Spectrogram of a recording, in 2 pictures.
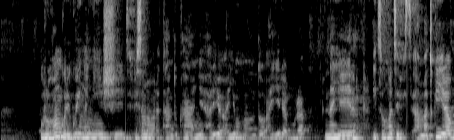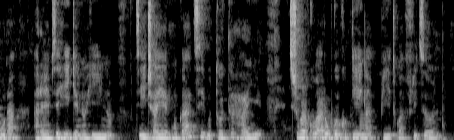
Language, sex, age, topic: Rundi, female, 18-24, agriculture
